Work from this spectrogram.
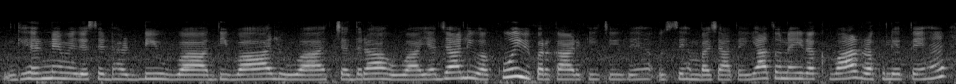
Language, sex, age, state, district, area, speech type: Urdu, female, 18-30, Bihar, Saharsa, rural, spontaneous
